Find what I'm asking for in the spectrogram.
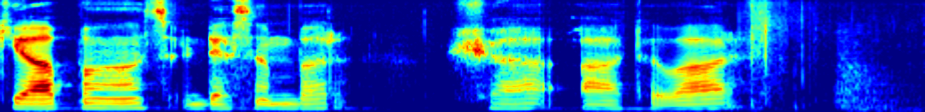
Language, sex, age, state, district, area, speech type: Kashmiri, male, 18-30, Jammu and Kashmir, Pulwama, rural, read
